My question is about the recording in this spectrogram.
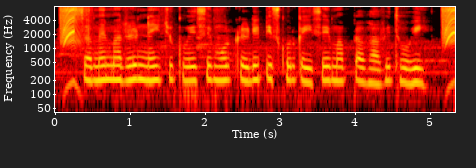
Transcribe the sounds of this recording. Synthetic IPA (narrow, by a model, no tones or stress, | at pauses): sɐməjmɐ̃ɾɪɳnɐɦĩt͡ʃʊkʋesemoːɾkɾeːɖɪʈɪskuɾkɐisemɐpɾɐbʱaːʋɪt̪ɦoːiː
